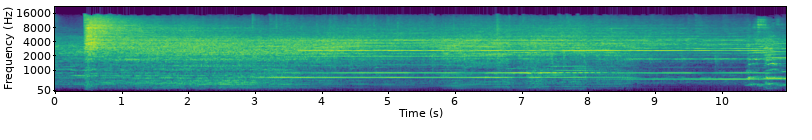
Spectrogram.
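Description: Live hardcore punk band played through a loud club PA: a crash hit about half a second in, then distorted electric guitars ringing out, with steady feedback tones held for several seconds over cymbal wash.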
